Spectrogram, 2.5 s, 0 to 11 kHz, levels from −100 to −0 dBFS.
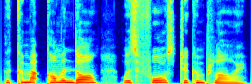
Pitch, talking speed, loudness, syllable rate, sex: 220 Hz, 145 wpm, -16 LUFS, 4.7 syllables/s, female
